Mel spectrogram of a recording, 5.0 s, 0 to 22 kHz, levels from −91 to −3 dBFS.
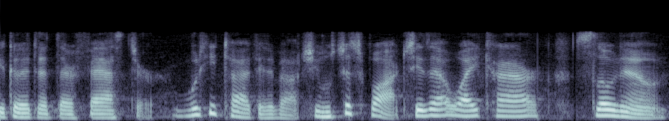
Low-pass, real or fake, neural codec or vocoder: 7.2 kHz; fake; codec, 24 kHz, 0.9 kbps, WavTokenizer, medium speech release version 2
